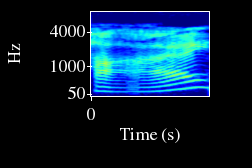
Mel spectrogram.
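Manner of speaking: hi climbing from mid to high pitch. Teaching Mandarin tones, modelling hi with a mid-rising tone. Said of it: "It is said with a mid-rising tone".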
